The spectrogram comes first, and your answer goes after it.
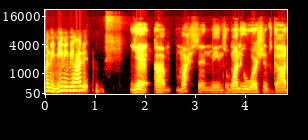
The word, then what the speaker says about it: Muhsin: It's Mushin, not Mushin. No, it's Muhsin. It's Muhsin. Like Mussin. Muhsin, like Mason, but Muhsin.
